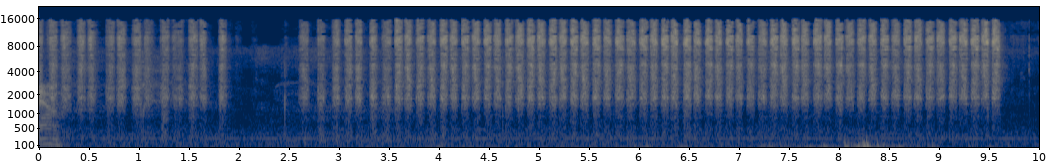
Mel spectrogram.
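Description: Coarse sandpaper rubbed in quick back-and-forth strokes over the edge of a plastic model car seat, knocking down a step at the seam. There is a short run of strokes, a brief pause about two seconds in, then a long even run of several strokes a second that stops suddenly near the end.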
